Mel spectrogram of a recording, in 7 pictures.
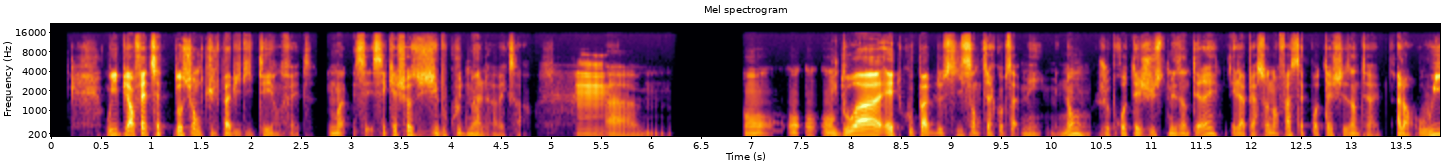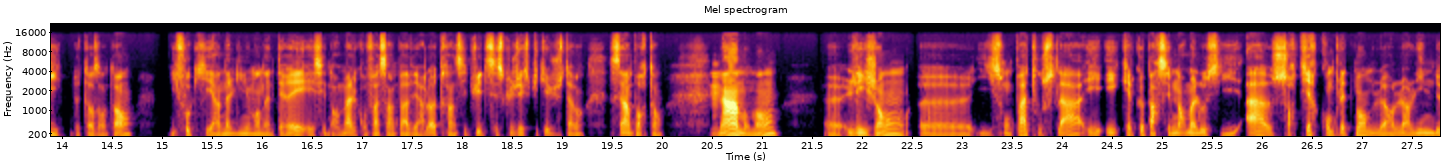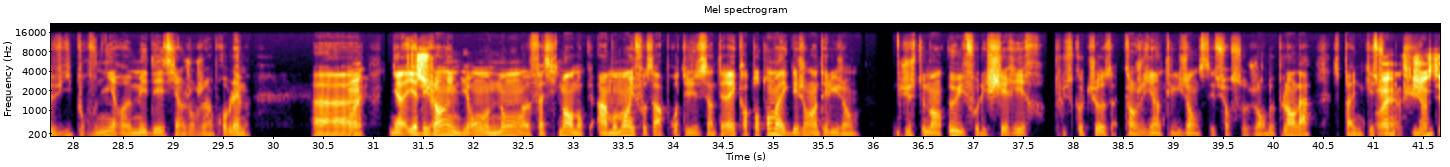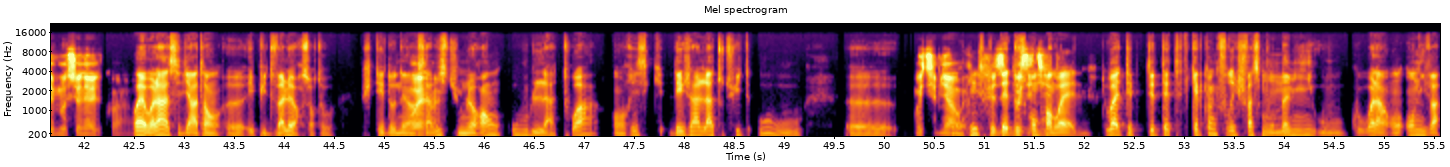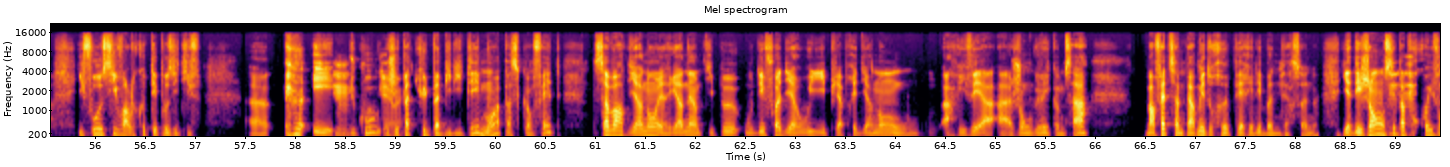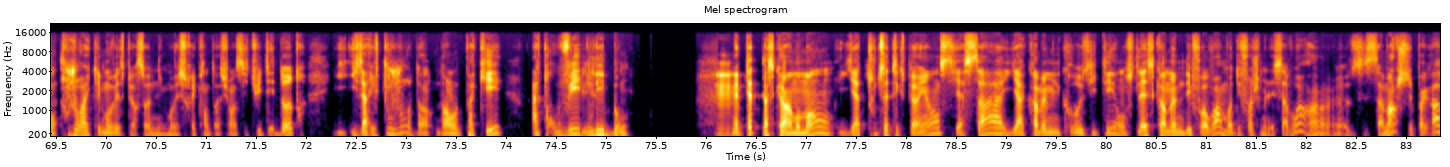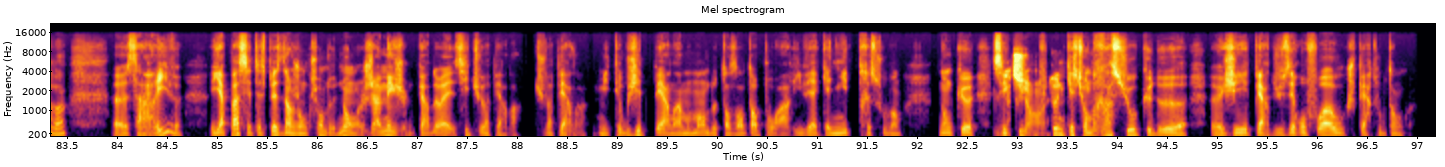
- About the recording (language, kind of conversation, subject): French, podcast, Comment apprendre à poser des limites sans se sentir coupable ?
- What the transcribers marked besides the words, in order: other background noise; stressed: "eux"; stressed: "ou"; chuckle; cough; tapping; stressed: "les bons"; "perderais" said as "perdrais"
